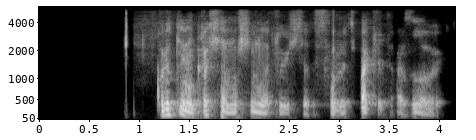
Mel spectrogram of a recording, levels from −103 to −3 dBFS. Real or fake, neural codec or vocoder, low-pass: fake; codec, 44.1 kHz, 2.6 kbps, SNAC; 5.4 kHz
